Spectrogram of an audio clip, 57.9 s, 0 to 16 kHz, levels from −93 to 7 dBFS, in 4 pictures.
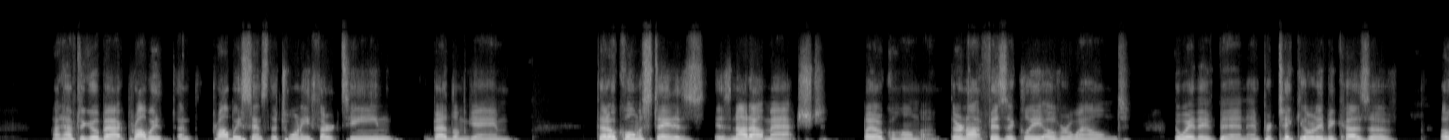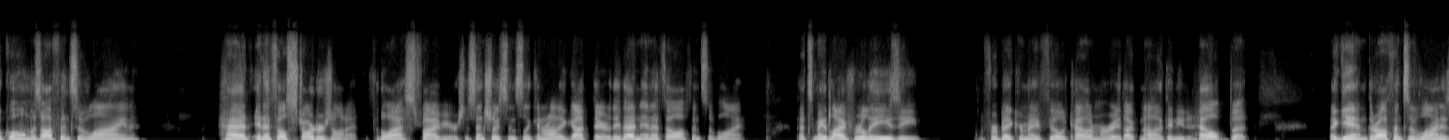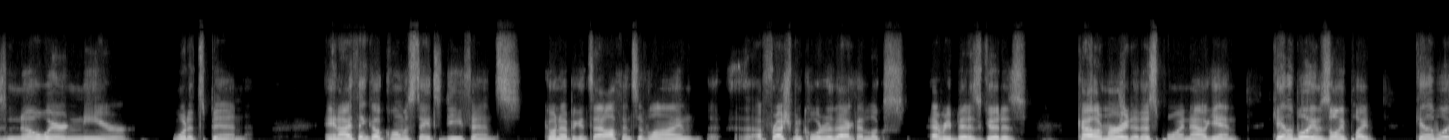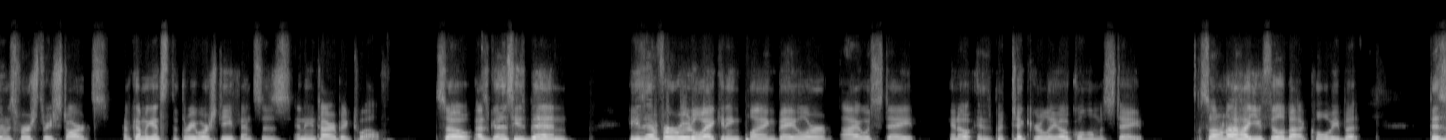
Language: English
